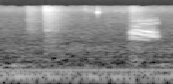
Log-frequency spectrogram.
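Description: A single harsh crow caw rings out near the end, short and raspy, over a steady low hum, with a couple of faint rustly noises before it.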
